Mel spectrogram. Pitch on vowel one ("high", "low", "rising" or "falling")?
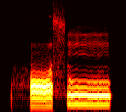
low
